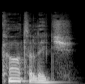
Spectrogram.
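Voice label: "cartilage", English, British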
